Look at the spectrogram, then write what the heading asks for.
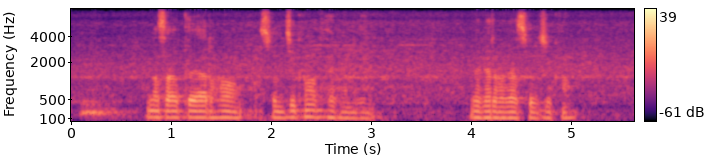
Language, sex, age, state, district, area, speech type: Santali, male, 18-30, West Bengal, Purulia, rural, spontaneous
